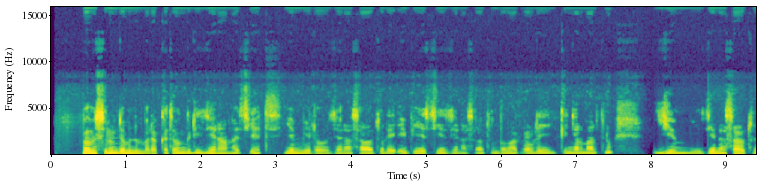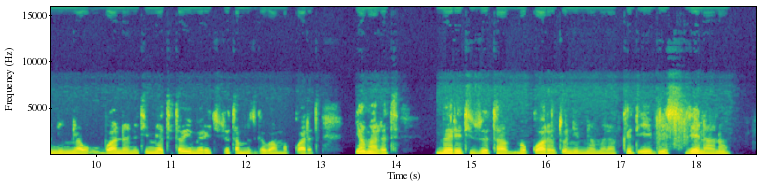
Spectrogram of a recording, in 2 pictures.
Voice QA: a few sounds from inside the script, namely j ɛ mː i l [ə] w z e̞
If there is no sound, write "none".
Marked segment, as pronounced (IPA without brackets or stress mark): ə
